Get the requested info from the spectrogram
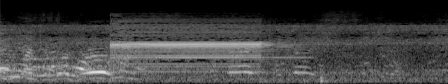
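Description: A buzzer sounds once, about a second in: a steady, high, single tone lasting about a second and a half, then cutting off sharply. Players' shouts come just before it.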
